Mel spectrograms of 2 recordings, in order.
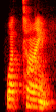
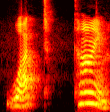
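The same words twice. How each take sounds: First: The words are joined with one t sound. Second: The words are separated by a short break.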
